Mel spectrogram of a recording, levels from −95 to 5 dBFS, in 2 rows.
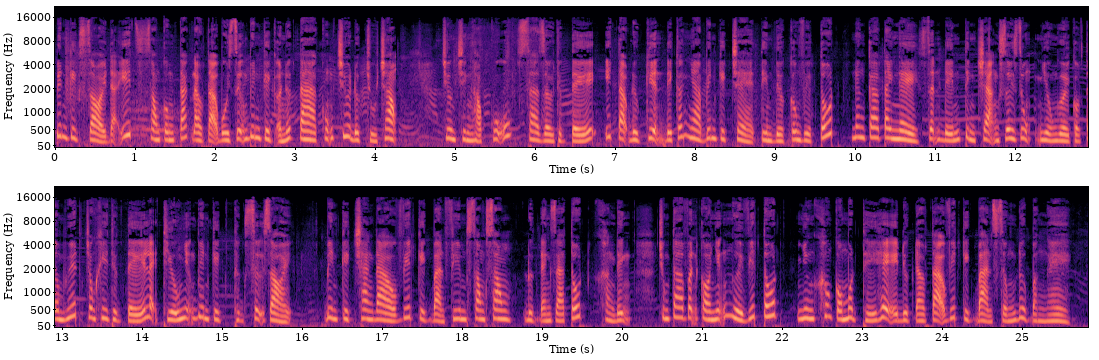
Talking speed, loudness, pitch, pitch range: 260 wpm, -20 LUFS, 230 Hz, 200-260 Hz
